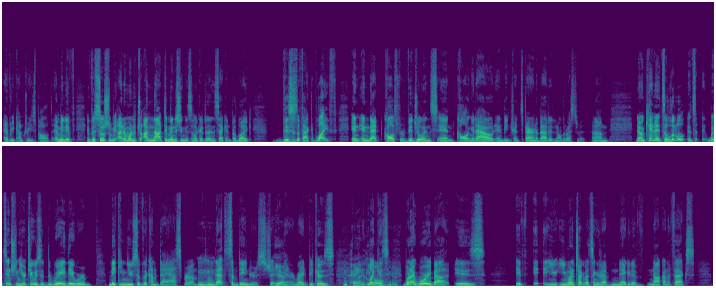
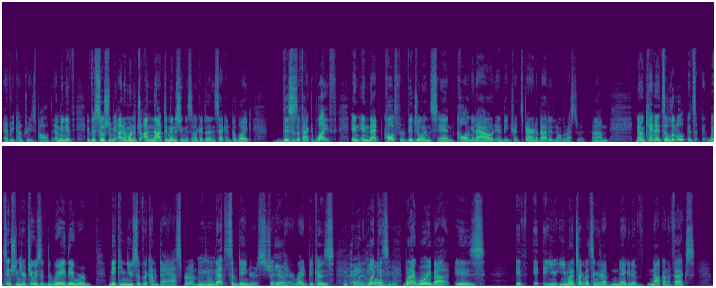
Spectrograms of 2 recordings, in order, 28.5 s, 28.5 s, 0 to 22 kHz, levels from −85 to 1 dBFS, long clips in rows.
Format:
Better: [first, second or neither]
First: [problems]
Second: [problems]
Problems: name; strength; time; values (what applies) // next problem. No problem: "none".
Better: neither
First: none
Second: none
